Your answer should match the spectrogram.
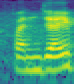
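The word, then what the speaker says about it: fungi: फंजाई पढ़िए इसको, चाहे फंगी पढ़िए, आपका प्रोनाउंसिएशन है।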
